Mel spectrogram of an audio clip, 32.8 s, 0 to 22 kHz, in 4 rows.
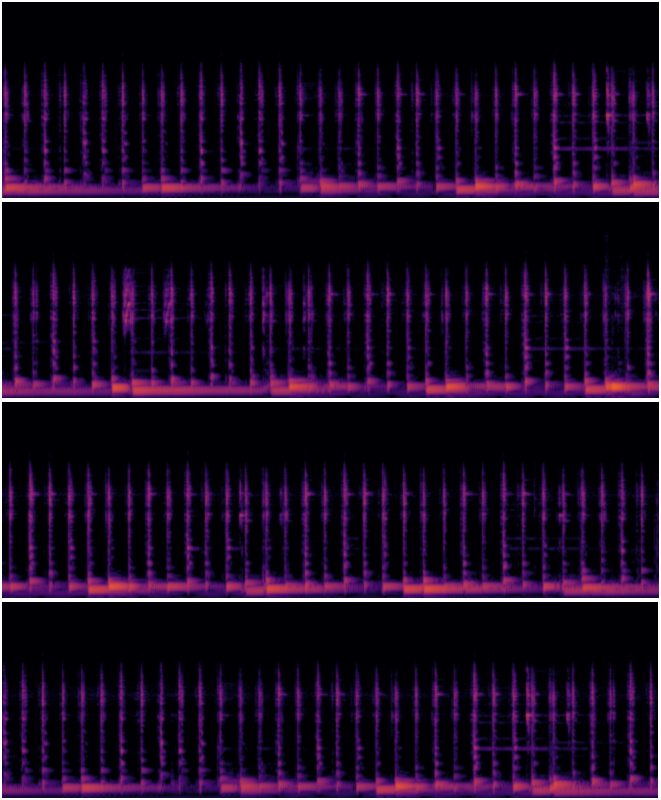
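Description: Electric guitar (LTD SN-1000W) played through a Blackstar ID:Core Stereo 150 combo amp, using the amp's looper: a recorded rhythm part keeps repeating underneath while quickly picked notes are played over it. The chords change every couple of seconds.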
